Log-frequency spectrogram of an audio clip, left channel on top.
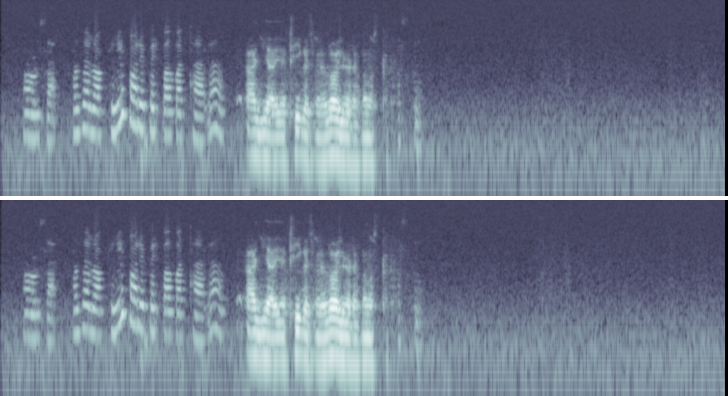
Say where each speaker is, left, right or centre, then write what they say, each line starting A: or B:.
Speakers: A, on the left (about 50°); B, on the right (about 55°).
A: ହଉ ସାର୍ ମୁଁ ସାର୍ ରଖିଲି ପରେ ପରେ କ କଥା ହବା ଆଉ।
B: ଆଜ୍ଞା ଆଜ୍ଞା ଠିକ୍ ଅଛି ମ୍ୟାଡ଼ାମ ରହିଲ ମ୍ୟାଡ଼ାମ ନମସ୍କାର।
A: ହୁଁ। ହଁ।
